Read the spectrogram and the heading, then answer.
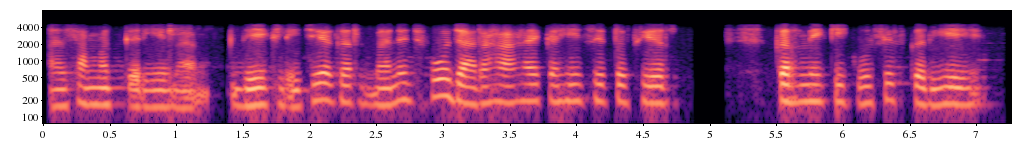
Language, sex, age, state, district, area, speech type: Hindi, female, 30-45, Uttar Pradesh, Prayagraj, urban, conversation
